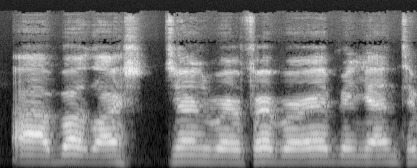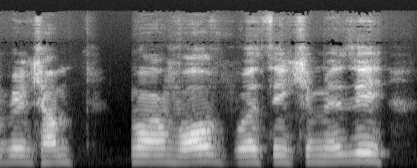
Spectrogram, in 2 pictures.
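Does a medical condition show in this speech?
Yes: ALS; diagnosed at 30, given 2-5 years, stem cell therapy in Korea, arms do not work, not locked in.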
